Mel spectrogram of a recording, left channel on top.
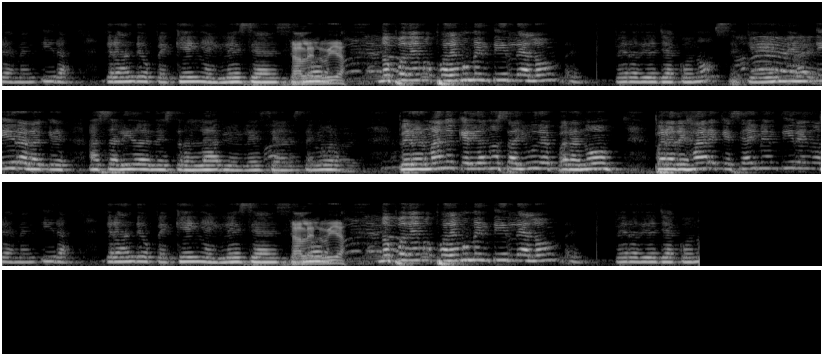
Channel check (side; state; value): right; drops out; at 7.0 s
